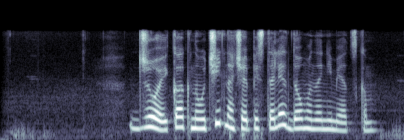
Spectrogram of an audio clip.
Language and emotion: Russian, positive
